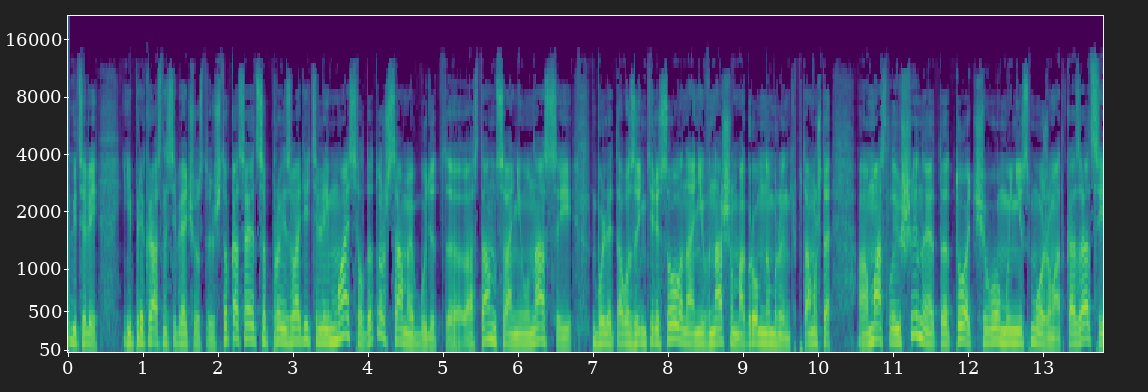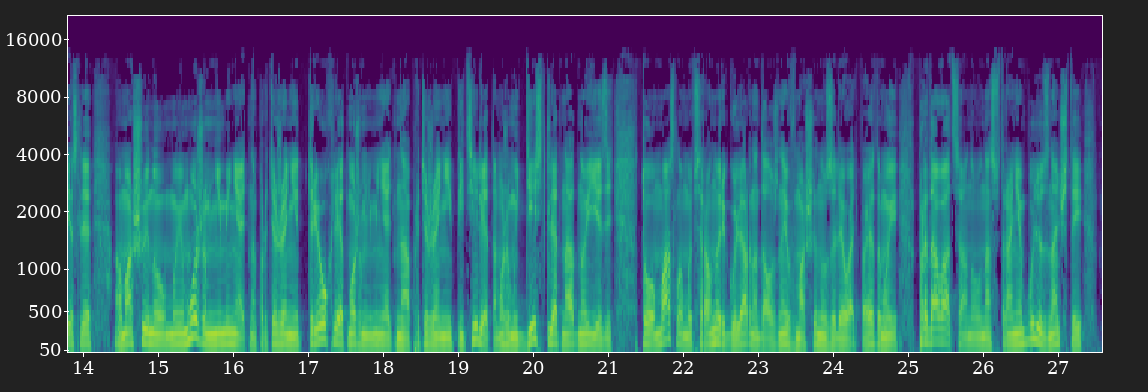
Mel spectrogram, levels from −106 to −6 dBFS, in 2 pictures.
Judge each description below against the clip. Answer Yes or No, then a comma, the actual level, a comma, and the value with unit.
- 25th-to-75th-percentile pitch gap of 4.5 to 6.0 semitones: Yes, average, 4.9 semitones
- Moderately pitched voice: No, low, 125 Hz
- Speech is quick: Yes, fast, 185 wpm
